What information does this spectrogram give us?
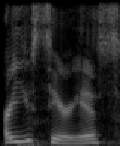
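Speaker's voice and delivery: put-on grumpy tone. Retelling what she said when called yet again, mock-grumpy retelling. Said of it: "She was very grumpy".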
